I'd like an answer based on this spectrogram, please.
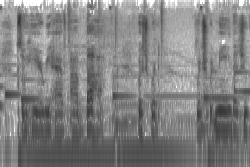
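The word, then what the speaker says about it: אבא: These are both very much appropriate, and they both sound the same, and understand that this is pronounced Abba and not Abaha.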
